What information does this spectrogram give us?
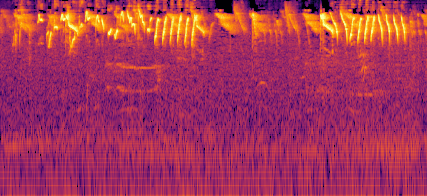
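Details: Javan white-eye song for stimulating young birds: two bursts of high twittering, each breaking into a rapid string of sharp down-slurred notes, with a quieter gap between them.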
